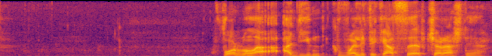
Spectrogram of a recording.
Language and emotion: Russian, neutral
